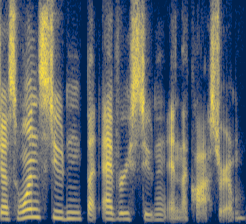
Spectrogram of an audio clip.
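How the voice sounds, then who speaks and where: Her voice is an unremarkable speaking voice, and the woman talks at a fairly quick pace with ordinary pitch variation in a dry, close sound with no echo. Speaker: education trainer presenting a webinar. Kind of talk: webinar presentation.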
